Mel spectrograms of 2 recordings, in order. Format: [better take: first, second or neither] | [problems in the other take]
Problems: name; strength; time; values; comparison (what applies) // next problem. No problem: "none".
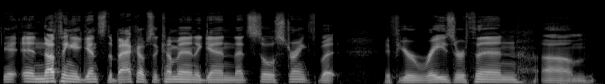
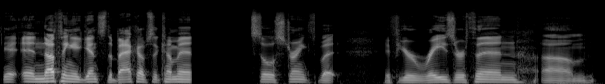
first | audio cutting out; at 2 s for 0.5 s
